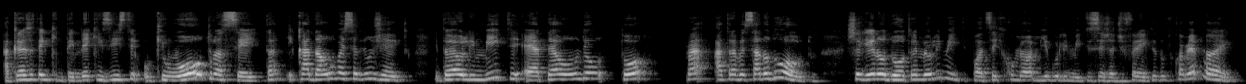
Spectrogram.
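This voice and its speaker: A woman with a somewhat high-pitched voice speaks in a relaxed podcast conversation. She is a psychologist and a mother, and she reasons out loud. She circles back on her words and keeps checking in with quick tag questions. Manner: reflective, frequent tag questions and restarts.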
